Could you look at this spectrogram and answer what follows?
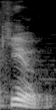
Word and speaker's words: queue: gradually became good friends the word q is ironic just q with a bunch of silent letters waiting online makes you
